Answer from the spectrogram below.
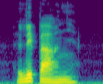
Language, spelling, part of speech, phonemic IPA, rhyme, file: French, épargne, verb / noun, /e.paʁɲ/, -aʁɲ, Fr-épargne.ogg
- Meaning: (verb) inflection of épargner: 1. first/third-person singular present indicative/subjunctive 2. second-person singular imperative; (noun) savings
